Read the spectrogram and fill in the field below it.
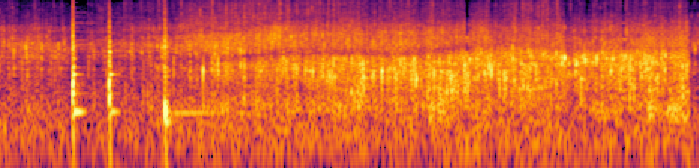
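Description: Whole spices such as cinnamon, cloves, cardamom, star anise and fennel seeds fry in coconut oil, a few sharp clinks at the start, then a steady close sizzle that keeps building, with no talk.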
